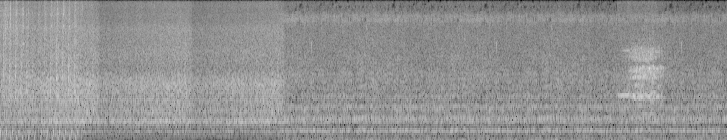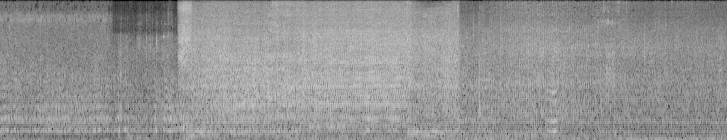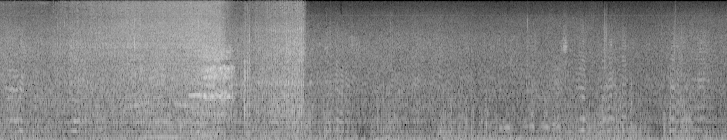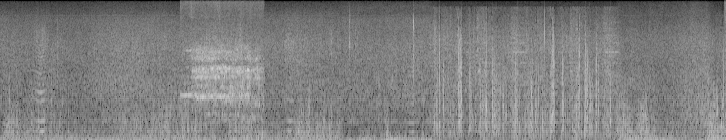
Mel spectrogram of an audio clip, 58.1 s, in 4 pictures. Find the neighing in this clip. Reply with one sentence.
You can hear the neighing from 12.3 to 13.3 s, from 32.9 to 33.8 s and from 47.2 to 49.0 s.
